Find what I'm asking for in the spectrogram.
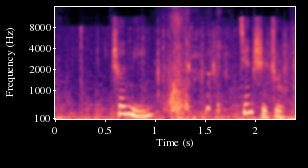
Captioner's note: coughs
